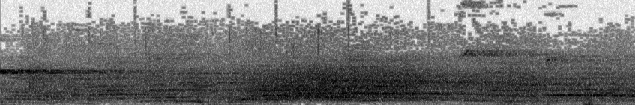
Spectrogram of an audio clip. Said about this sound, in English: Vashti looking, controlling the dribble.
